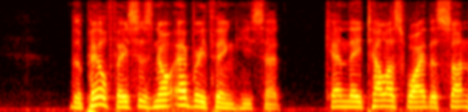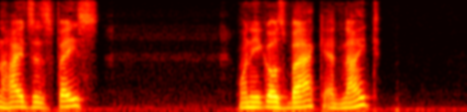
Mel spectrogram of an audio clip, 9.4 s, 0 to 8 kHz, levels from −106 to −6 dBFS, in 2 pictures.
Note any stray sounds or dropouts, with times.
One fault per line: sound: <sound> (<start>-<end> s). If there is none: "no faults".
no faults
